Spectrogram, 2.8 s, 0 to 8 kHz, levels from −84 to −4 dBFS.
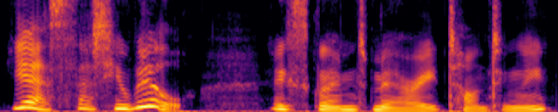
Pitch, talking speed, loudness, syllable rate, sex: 245 Hz, 150 wpm, -17 LUFS, 5.3 syllables/s, female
